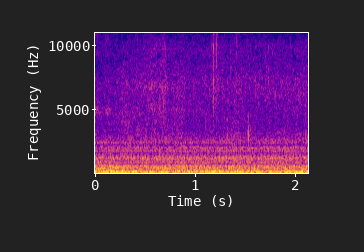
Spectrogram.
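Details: Chinese clone diesel heater running after an attempt to quieten it with exhaust mufflers: a steady, low, deep roar that is only slightly quieter. The owner now suspects the motor bearing.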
